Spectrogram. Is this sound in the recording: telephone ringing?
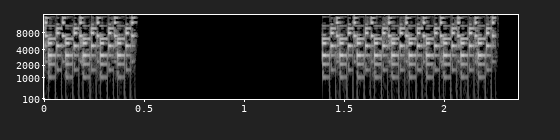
yes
